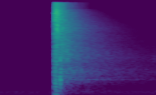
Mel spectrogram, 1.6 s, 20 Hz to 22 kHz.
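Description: A single sharp, loud crack of an M993 armor-piercing rifle round fired into a body armor plate, with a quick attack and a short ringing decay, alone in an otherwise silent setting.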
